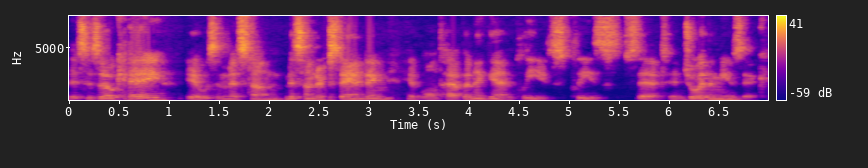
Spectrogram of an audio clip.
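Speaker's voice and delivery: slow, soothing, calming speech. Voicing a character calming two men with a charm spell: talking slow and soothing. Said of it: "I'll kind of focus in on him and just".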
